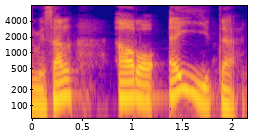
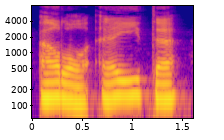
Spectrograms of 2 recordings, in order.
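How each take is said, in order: First: The 'ai' sound is pressed with emphasis. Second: The 'ai' sound flows softly and lightly. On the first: The speaker calls it wrong. "jangan diberi penekanan ... ini kurang tepat" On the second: The speaker calls it right. "Yang tepat cukup dialirkan dengan lembut serta dibaca dengan tipis"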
